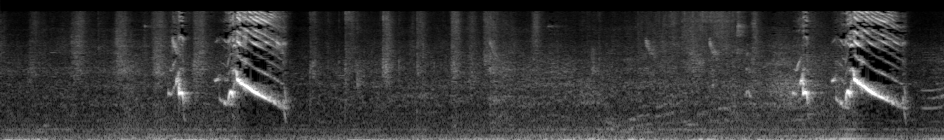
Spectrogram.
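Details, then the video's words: Black-naped oriole fighting over territory in an aviary; two bursts roughly six seconds apart, each a short note then a harsh, downslurred nasal squeal, with faint low rumbling between. "Pertarungan burung kepodang di dalam aviary"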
